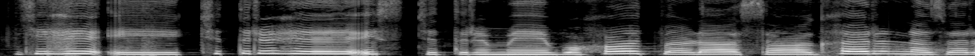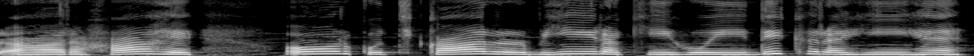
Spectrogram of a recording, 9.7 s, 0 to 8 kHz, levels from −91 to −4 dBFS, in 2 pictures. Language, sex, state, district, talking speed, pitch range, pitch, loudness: Hindi, female, Madhya Pradesh, Bhopal, 150 wpm, 255-335 Hz, 275 Hz, -18 LUFS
